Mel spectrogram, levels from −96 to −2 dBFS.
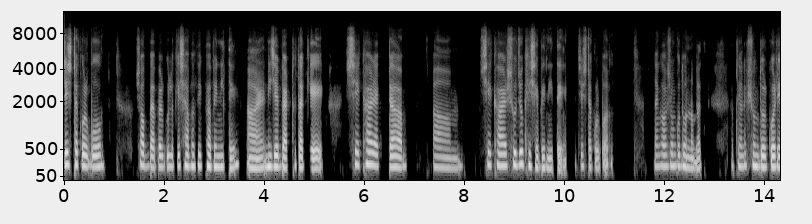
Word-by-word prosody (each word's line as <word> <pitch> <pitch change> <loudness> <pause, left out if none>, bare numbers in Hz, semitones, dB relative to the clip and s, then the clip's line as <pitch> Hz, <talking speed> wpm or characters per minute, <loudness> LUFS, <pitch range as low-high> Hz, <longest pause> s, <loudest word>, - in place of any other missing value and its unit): চেষ্টা 215 +1 +5
করবো 190 -1 +3 0.9
সব 210 -3 +2
ব্যাপারগুলোকে 185 +1 0
স্বাভাবিকভাবে 195 -1 +2
নিতে 185 -3 -1 0.4
আর 160 -1 +4 0.2
নিজের 190 0 +5
ব্যর্থতাকে 170 -2 +2 0.7
শেখার 220 0 +2
একটা, 190 -1 0 0.9
আম 170 -2 -4 0.6
শেখার 205 -1 +1
সুযোগ 220 +1 +4
হিসেবে 175 -3 0
নিতে 160 0 -1 0.4
চেষ্টা 195 -2 -5
করবো 160 +1 -4
আমি। - - -12 0.8
আপনাকে 190 0 -6
অসংখ্য 200 0 -2
ধন্যবাদ। 165 -3 -1 0.6
আপনি 200 - -9
অনেক 200 +2 -4
সুন্দর 190 -3 +3
করে 180 0 +5
190 Hz, 110 wpm, -24 LUFS, 175-200 Hz, 0.9 s, চেষ্টা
